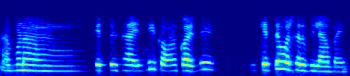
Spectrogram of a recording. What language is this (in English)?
Odia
